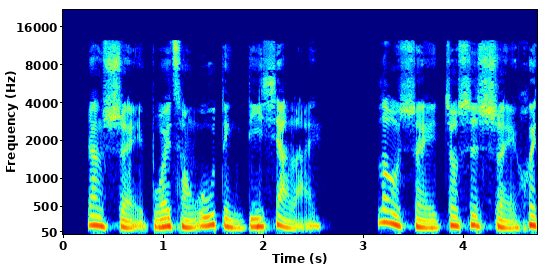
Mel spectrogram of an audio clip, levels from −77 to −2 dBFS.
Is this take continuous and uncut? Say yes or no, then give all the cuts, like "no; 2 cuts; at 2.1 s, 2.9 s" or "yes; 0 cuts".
no; 1 cut; at 3.0 s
